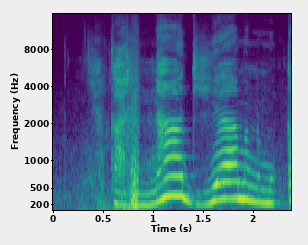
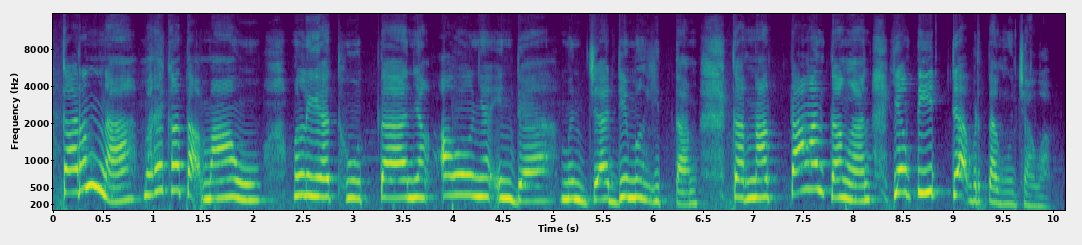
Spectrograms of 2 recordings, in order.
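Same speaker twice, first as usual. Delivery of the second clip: ordinary delivery, nothing marked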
